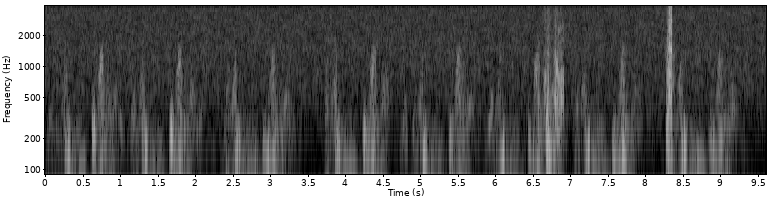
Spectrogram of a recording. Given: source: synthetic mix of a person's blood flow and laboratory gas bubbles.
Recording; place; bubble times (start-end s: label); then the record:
Doppler ultrasound of blood flow; precordium
6.65-6.94 s: bubbles
8.27-8.41 s: bubbles
From the record:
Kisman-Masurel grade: 123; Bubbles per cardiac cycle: 1 to 2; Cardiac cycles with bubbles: 10 to 50%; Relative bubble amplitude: loud (0.450 to 0.775); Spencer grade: 2 (many but less than half of the cardiac periods contain bubble signals, singularly or in groups); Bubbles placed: anywhere in the cardiac cycle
